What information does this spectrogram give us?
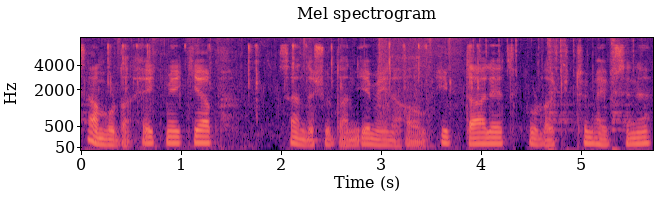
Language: Turkish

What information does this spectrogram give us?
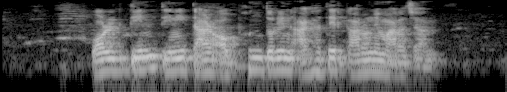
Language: Bangla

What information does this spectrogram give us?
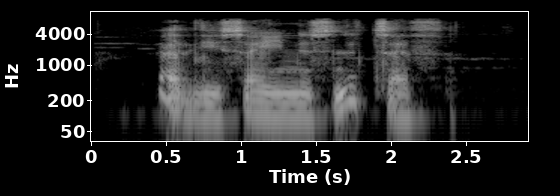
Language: Kabyle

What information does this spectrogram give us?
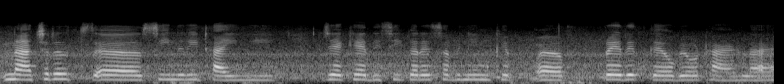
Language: Sindhi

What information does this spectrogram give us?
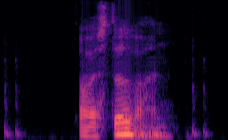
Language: Danish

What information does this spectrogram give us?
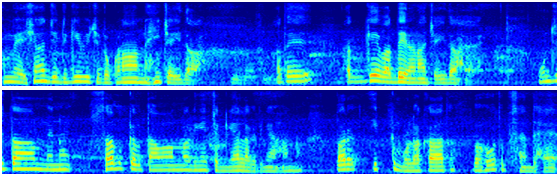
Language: Punjabi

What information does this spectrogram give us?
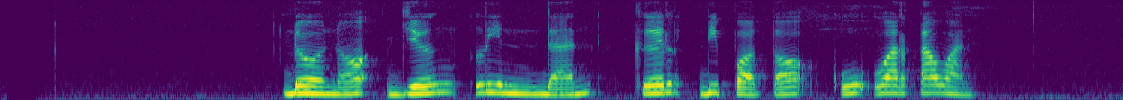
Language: Sundanese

